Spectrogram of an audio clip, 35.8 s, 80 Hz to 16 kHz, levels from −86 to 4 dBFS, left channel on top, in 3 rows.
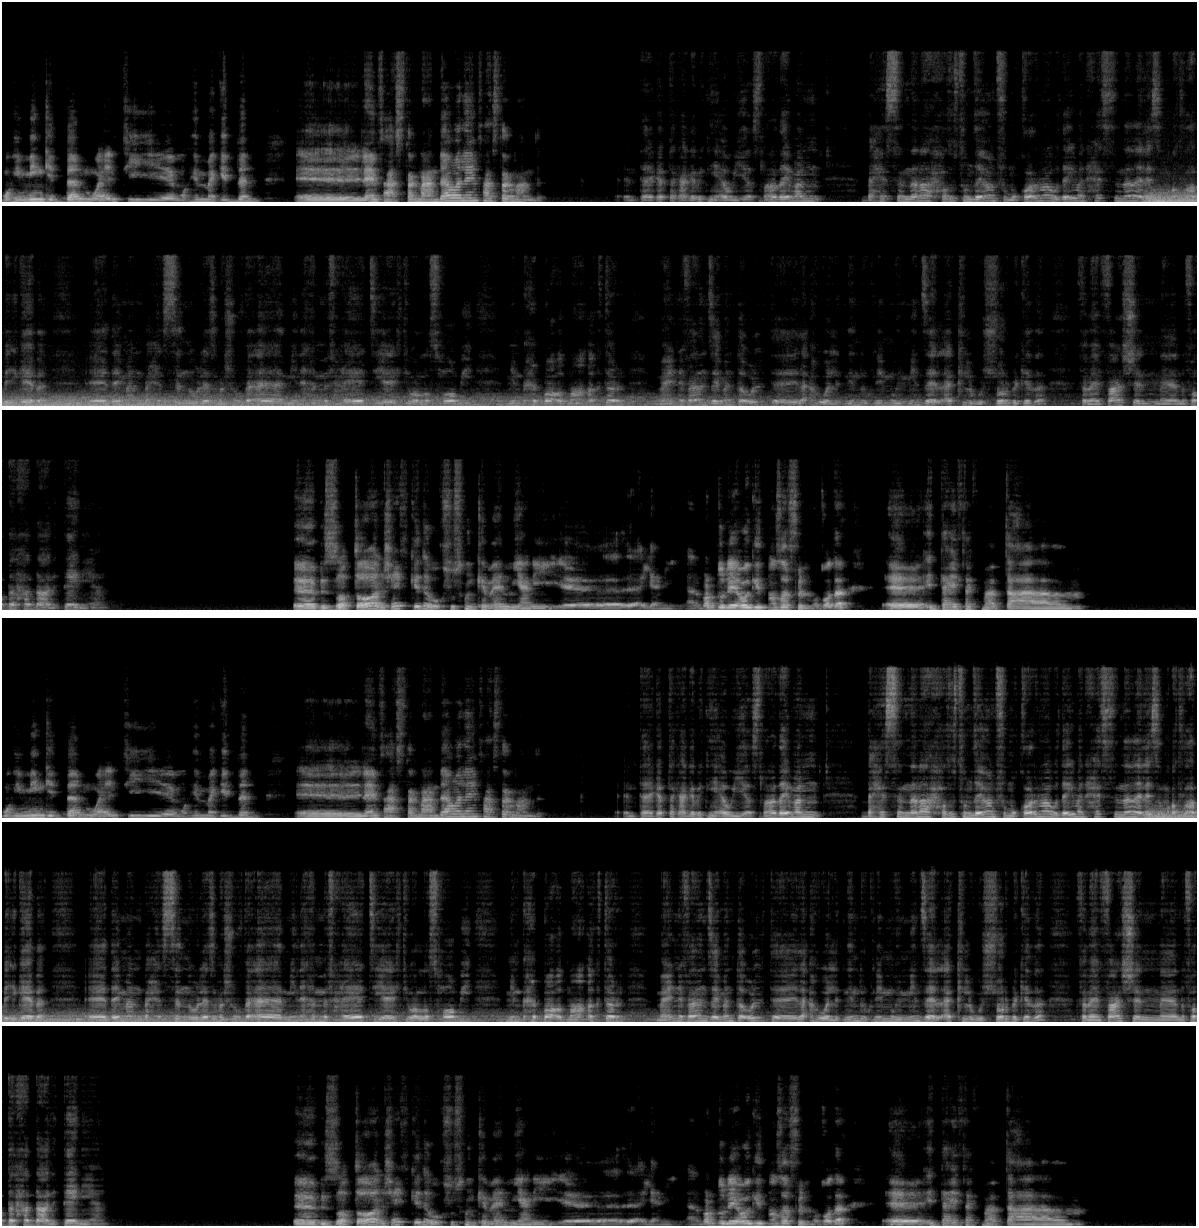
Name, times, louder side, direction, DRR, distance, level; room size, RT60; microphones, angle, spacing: voice 1, 0.0-2.6 2.9-5.4 26.8-32.4 32.7-34.7, left 3 dB, 80° left, 1.0 m, -32 dB
voice 2, 6.2-8.2 8.6-25.0, right 6 dB, 85° right, 0.4 m, -33 dB
sound 1, 11.4-22.2, left 3 dB, 45° left, 0.4 m, -40 dB
2.6 x 2.5 x 3.3 m
head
